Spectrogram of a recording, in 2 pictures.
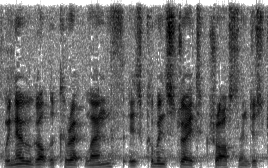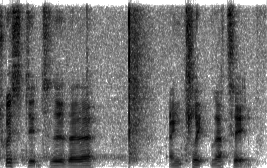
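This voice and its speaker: In this informal hands-on tutorial, a man beside an indoor printer explains the work plainly and in sequence. His lowish voice moves at normal speed over slight background noise.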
